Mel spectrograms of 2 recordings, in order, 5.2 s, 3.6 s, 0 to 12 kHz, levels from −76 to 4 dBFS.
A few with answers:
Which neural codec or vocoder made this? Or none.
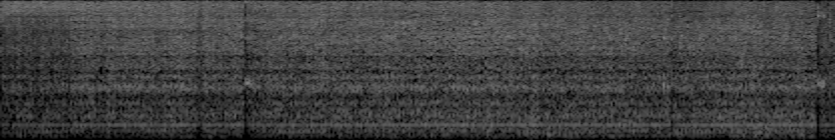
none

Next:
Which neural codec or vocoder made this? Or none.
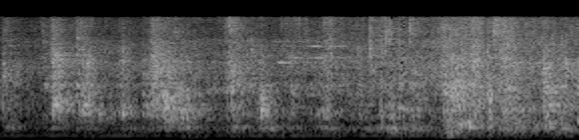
none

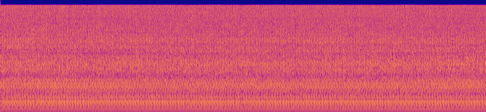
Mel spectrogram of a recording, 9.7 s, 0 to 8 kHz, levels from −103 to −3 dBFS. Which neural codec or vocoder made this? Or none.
vocoder, Vocos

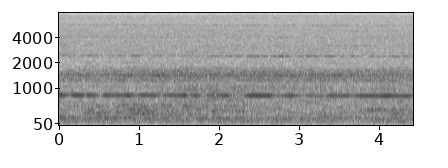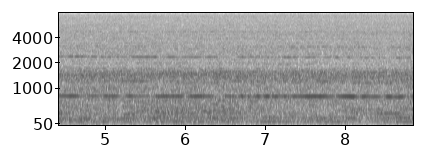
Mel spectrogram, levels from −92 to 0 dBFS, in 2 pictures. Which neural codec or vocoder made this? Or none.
none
